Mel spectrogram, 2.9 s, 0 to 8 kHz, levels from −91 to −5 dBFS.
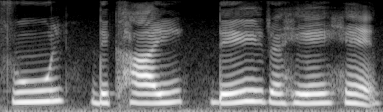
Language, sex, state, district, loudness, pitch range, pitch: Hindi, female, Madhya Pradesh, Bhopal, -13 LUFS, 245-275 Hz, 255 Hz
